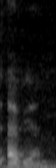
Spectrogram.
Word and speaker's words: Evjen: It's Evjen.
